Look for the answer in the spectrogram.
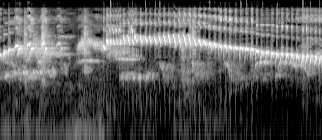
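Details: White-rumped shama song for training other shamas to sing: a few varied notes, then a long fast trill of repeated notes that slowly falls in pitch.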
